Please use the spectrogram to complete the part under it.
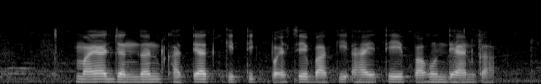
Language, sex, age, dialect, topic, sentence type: Marathi, male, 25-30, Varhadi, banking, question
